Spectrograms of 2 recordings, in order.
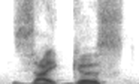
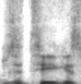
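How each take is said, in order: First: It sounds like 'tsite-guyst', with two syllables. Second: It sounds like 'za-tee-gus', with three syllables. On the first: The speaker calls it right. "It's really pronounced" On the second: The speaker calls it wrong. "we're not saying it correctly"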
